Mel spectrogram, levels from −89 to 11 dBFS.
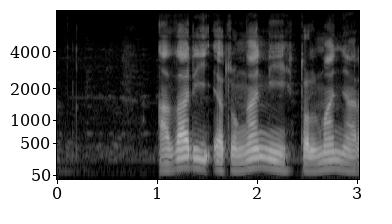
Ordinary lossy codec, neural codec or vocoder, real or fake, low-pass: none; none; real; none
